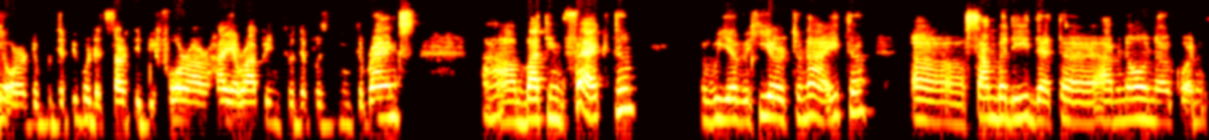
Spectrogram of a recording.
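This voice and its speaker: An Italian-accented man in his forties talks through a video call, his voice gravelly and a bit husky. He hesitates often, restarting phrases. The earbud mic sounds dull and lo-fi. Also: on the high side, a little mellow, no room sound. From Italy. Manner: hesitant, many fillers and restarts. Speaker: guest speaker. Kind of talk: business presentation. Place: small room at home, indoors.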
